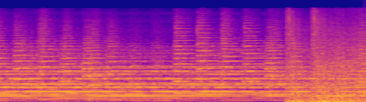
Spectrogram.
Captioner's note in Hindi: none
